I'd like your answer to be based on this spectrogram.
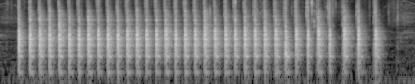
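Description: A Takamura Chromax santoku knife slicing tomatoes thinly on a cutting board: about thirty-five quick, evenly spaced knocks in a steady rhythm, close and crisp, slowing for a final few cuts; no talking.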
